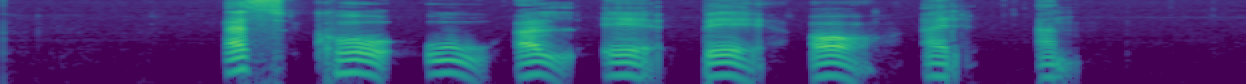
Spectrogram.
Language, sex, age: Norwegian, male, 27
